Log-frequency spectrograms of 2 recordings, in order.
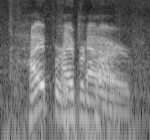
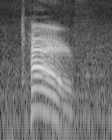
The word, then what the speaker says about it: Hyperkarve: Gnu Hyperkarve. Carve. It's just like you have to kind of say it that way. Yeah, because it's spelled like K-Y-A-R-V-E. Carve. Yeah. Carve. Hyperkarve.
